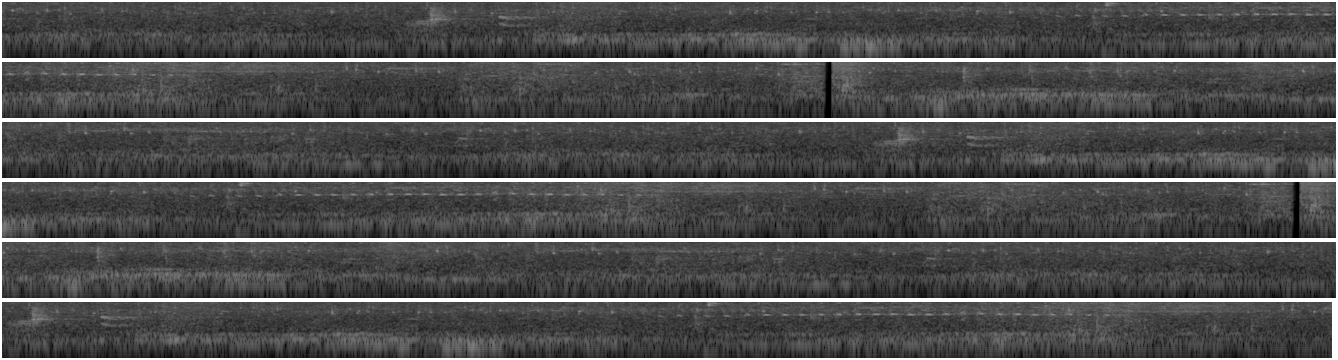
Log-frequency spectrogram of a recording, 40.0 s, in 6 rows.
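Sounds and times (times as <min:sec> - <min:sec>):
rain falling on a pond: 0:00.0 - 0:40.0
running water rushing: 0:00.0 - 0:40.0
water drips: 0:00.0 - 0:40.0.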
